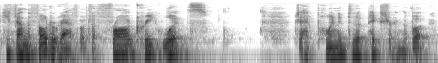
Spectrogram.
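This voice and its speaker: A man reading a children's chapter book aloud, talking gently to young listeners between passages, on a dull lo-fi recording. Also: medium pitch, expressive, measured pace, breathy edge. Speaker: reader for children.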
